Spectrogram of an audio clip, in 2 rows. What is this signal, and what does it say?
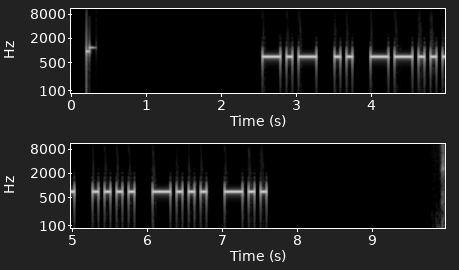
Morse code, heard as a keyed tone, about 15 wpm, 700 Hz. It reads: KI7HBD
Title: USA Call Signs - 6 Characters - 15wpm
